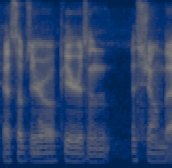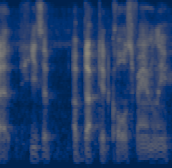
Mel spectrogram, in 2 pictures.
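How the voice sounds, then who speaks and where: A man with a low, bright-edged voice chats as a podcast co-host. He phrases things loosely and informally. There is faint noise behind him. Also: unhurried, vocal fry. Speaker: podcast co-host reviewing films. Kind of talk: casual chat recap.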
